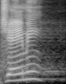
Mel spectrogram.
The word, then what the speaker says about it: Jamey: And if you're in this room and you have a weird name, like Jamie, and your mom didn't spell it J-A-M-I-E, but she wanted to spell it J-A-M-E-Y because there's some guy on her soap opera that apparently she wanted me to name after. If you were wondering. To constantly have to say, hey, it's J-A-M-E-Y.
